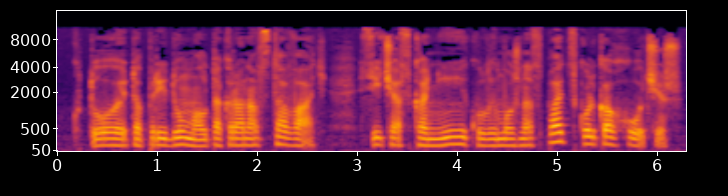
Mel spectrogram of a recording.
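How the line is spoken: Grumbling. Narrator (Russian): бурчал Руслан

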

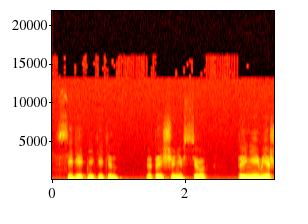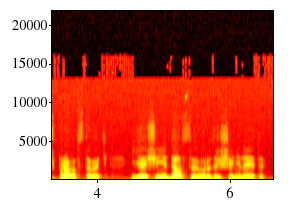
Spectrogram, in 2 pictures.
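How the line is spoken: Menacing shout. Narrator (Russian): грозно закричал он

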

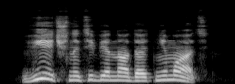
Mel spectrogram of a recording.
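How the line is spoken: Shouting chubby one. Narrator (Russian): кричал толстенький

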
